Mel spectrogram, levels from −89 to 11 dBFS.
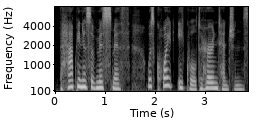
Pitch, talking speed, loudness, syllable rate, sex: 185 Hz, 170 wpm, -20 LUFS, 5.2 syllables/s, female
